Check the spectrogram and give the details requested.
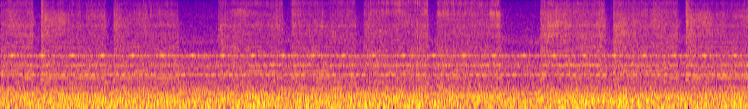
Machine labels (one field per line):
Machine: slide rail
